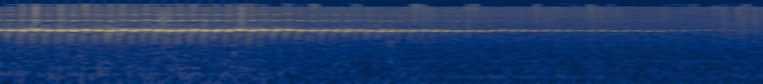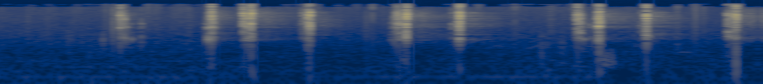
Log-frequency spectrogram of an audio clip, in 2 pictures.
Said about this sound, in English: What's that? It's a cowboy pistol. It's a child's pistol.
